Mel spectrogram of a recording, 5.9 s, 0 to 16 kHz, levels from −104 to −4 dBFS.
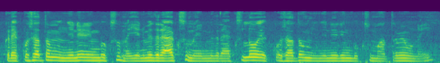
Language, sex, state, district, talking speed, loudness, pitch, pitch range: Telugu, male, Telangana, Hyderabad, 185 wpm, -17 LUFS, 155 Hz, 150-170 Hz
